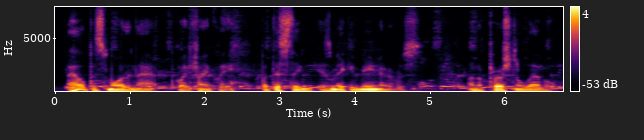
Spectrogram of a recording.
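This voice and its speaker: Over noticeable background noise and audible room echo, a man with a very deep, low voice speaks at a moderate pace with lively intonation. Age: 70s. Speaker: spiritual channeler. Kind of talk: spiritual monologue.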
